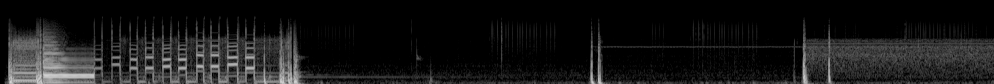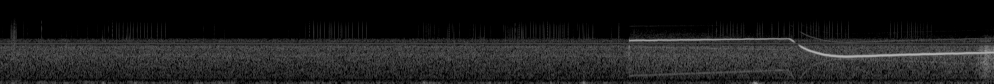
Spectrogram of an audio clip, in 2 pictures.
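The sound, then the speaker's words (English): Steady test tone from a telephone exchange loop checker crossed with a vacant level in an Atlanta 4E switching office. A burst of rapid tones and clicks comes first, then a high continuous tone over hiss, and finally a downward-gliding sweep. “You will hear a tone come on immediately, and that is the loop checker test tone that is accidentally crossed with the vacant level in this office.”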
